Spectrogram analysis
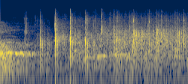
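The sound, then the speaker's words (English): Former Black Panthers cheering at a reunion in an Oakland community center: sharp, scattered claps ring out over a dense wash of shouting and cheering voices. “Dozens of former Panthers sent up some of the party's trademark rallying cries as they welcomed speakers from across the U.S.”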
